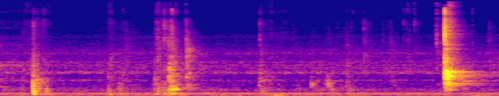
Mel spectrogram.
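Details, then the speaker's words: Cub Cadet mower PTO clutch after bearing replacement, bearing pressed less deep to close the plate gap: one sharp solid clack as the clutch engages over a low steady hum, no brake drag; engagement firm and normal. "That sounds a lot more positive."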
